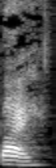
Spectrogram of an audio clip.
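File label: "bye", English; pronunciation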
